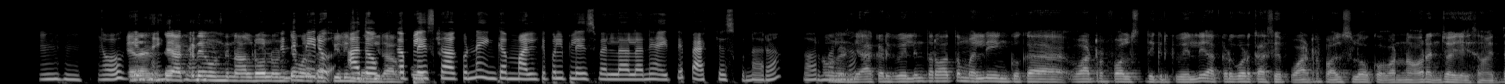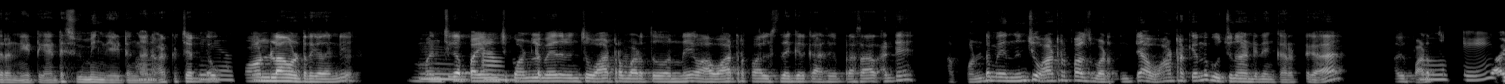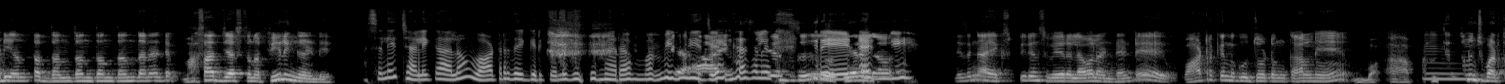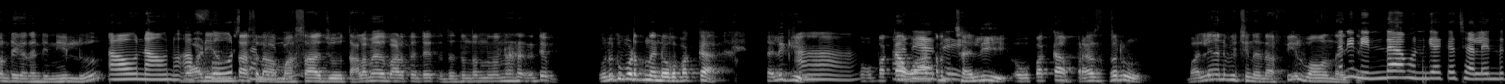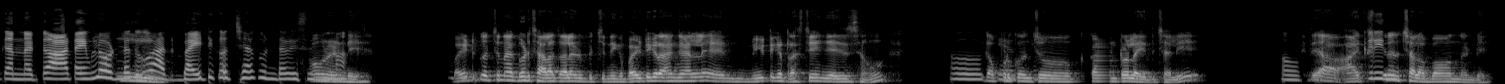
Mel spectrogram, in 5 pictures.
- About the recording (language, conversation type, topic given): Telugu, podcast, మీకు నెమ్మదిగా కూర్చొని చూడడానికి ఇష్టమైన ప్రకృతి స్థలం ఏది?
- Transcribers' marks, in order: in English: "నైస్ నైస్"; in English: "ప్లేస్"; in English: "ఫీలింగ్"; in English: "మల్టిపుల్ ప్లేస్"; in English: "ప్యాక్"; in English: "నార్మల్‌గా"; in English: "వాటర్ ఫాల్స్"; in English: "వాటర్ ఫాల్స్‌లో"; in English: "వన్ అవర్ ఎంజాయ్"; in English: "నీట్‌గా"; in English: "స్విమ్మింగ్"; in English: "పాండ్‌లా"; in English: "వాటర్"; in English: "వాటర్ ఫాల్స్"; in English: "వాటర్ ఫాల్స్"; in English: "వాటర్"; in English: "కరెక్ట్‌గా"; in English: "బాడీ"; in English: "మసాజ్"; in English: "ఫీలింగ్"; in English: "వాటర్"; chuckle; in English: "ఎక్స్‌పీరియన్స్"; laughing while speaking: "అమ్మ! మీరు నిజంగా అసలు గ్రేట్ అండి"; in English: "గ్రేట్"; in English: "ఎక్స్‌పీరియన్స్"; in English: "లెవెల్"; in English: "వాటర్"; in English: "బాడీ"; in English: "ఫోర్స్"; giggle; in English: "వాటర్"; in English: "ఫీల్"; chuckle; in English: "నీట్‌గా డ్రెస్ చేంజ్"; in English: "కంట్రోల్"; in English: "ఎక్స్‌పీరియన్స్"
